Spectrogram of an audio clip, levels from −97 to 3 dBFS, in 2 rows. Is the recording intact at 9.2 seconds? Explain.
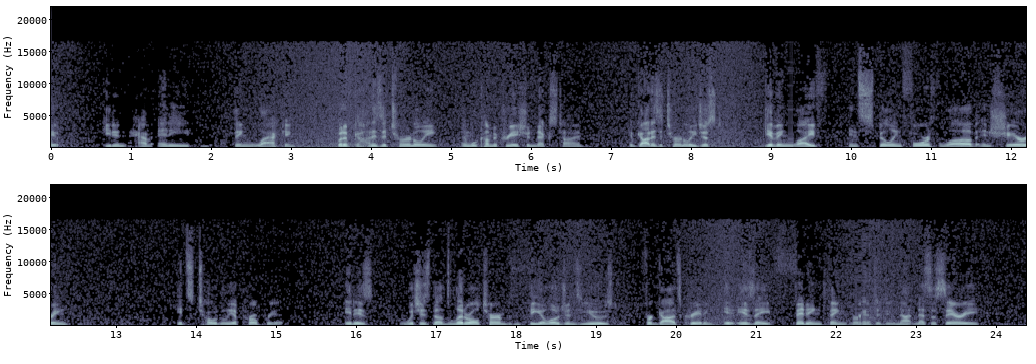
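No. From 9.22 to 9.29 s the speech breaks into a brief buzzing, machine-gun stutter, then picks up slightly further along. This is Bluetooth stutter: packets arrived late or not at all, so the receiver kept replaying its last short slice. The gap fits about four lost frames, roughly 56 ms.

Underneath, a steady low tone sits about 30 dB below the speech. This is mains hum at 50 Hz, where a ground loop or nearby transformer has leaked the power-line frequency and a few low harmonics into the signal.

The background drops and breaks up into twinkling specks. This is overdone noise removal: the reduction was set too strongly, so frequency bands close to the estimated noise were pulled far down, taking quieter parts of the speech with them.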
